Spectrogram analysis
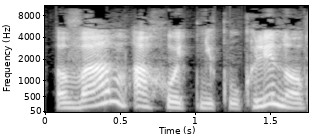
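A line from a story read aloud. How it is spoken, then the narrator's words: Plain. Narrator (Russian): сказал он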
